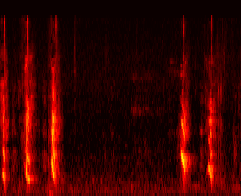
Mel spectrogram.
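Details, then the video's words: Dog uttering three quick, rasping yips in a row, then a pause of over two seconds before two more, with near-silence between the bursts. "Dogs teef sound"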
